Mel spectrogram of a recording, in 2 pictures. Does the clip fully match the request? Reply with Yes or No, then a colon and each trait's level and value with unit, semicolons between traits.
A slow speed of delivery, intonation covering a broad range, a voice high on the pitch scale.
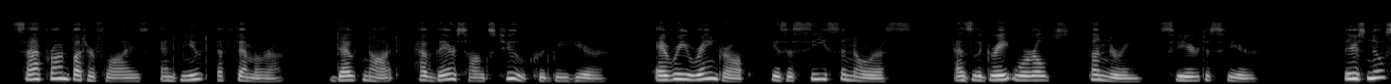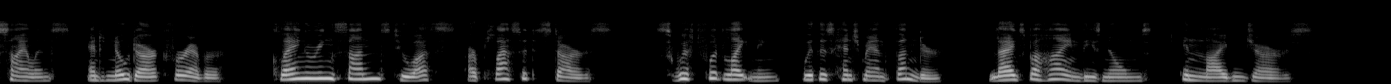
Yes: slow, 120 wpm; wide, 5.9 semitones; high, 195 Hz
